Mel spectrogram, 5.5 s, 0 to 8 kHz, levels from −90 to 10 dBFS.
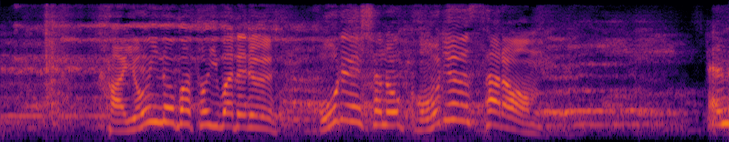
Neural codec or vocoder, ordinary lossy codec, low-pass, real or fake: codec, 24 kHz, 3.1 kbps, DualCodec; none; 7.2 kHz; fake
